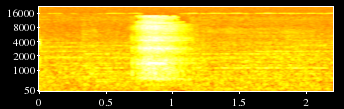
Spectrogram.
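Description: A single short, breathy gasp from a person, about a second in, against near-silent room tone.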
